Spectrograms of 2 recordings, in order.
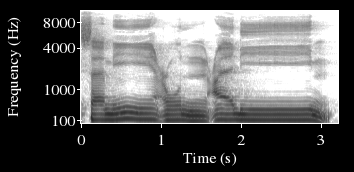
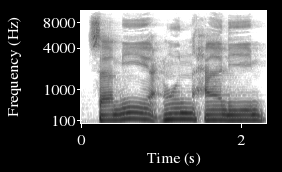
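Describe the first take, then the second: First: The ain is voiced without pushing out breath. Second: The ain is said with breath pushed out. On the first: The speaker calls it right. "tapi Sami'un alim" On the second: The speaker calls it wrong.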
